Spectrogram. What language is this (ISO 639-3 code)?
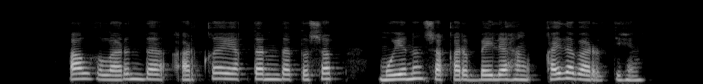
bak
